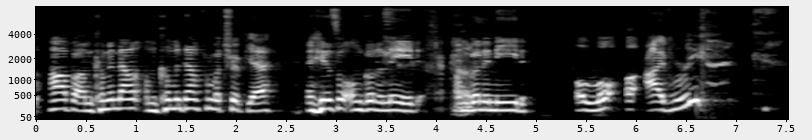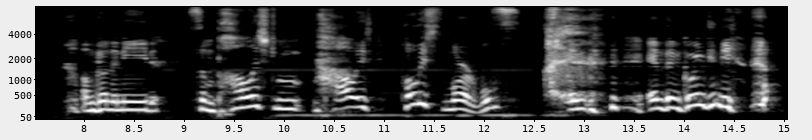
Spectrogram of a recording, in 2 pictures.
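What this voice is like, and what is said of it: Put-on accent. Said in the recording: “I do this when I cannot sustain my other accent.”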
